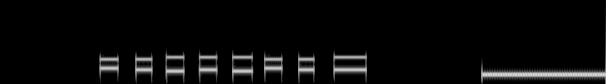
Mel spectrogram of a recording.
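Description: Smartphone keypad sounding eight quick touch-tone (DTMF) beeps as a number is dialled, the last one slightly longer. After a short pause, a steady low ringback tone starts near the end, the sign that the outgoing call is ringing through.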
